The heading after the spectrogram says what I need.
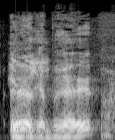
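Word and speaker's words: Umeå: event which was taking place in Sweden in umu thank you I was going to say in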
